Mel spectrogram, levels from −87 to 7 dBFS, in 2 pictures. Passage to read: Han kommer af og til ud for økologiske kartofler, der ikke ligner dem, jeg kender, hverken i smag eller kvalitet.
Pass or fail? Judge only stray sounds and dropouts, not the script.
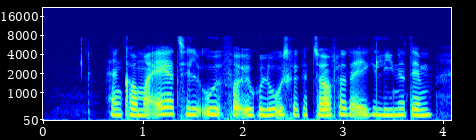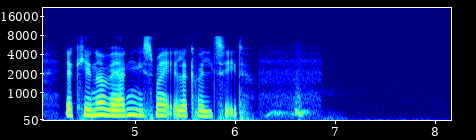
fail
